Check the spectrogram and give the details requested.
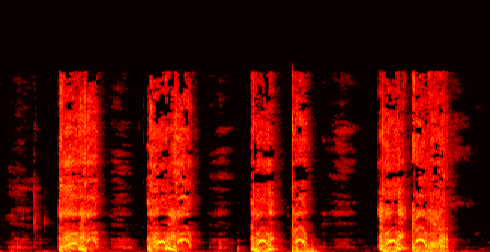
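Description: Repeated loud, voiced coughs come in short clusters, with quiet breaths and pauses between them.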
